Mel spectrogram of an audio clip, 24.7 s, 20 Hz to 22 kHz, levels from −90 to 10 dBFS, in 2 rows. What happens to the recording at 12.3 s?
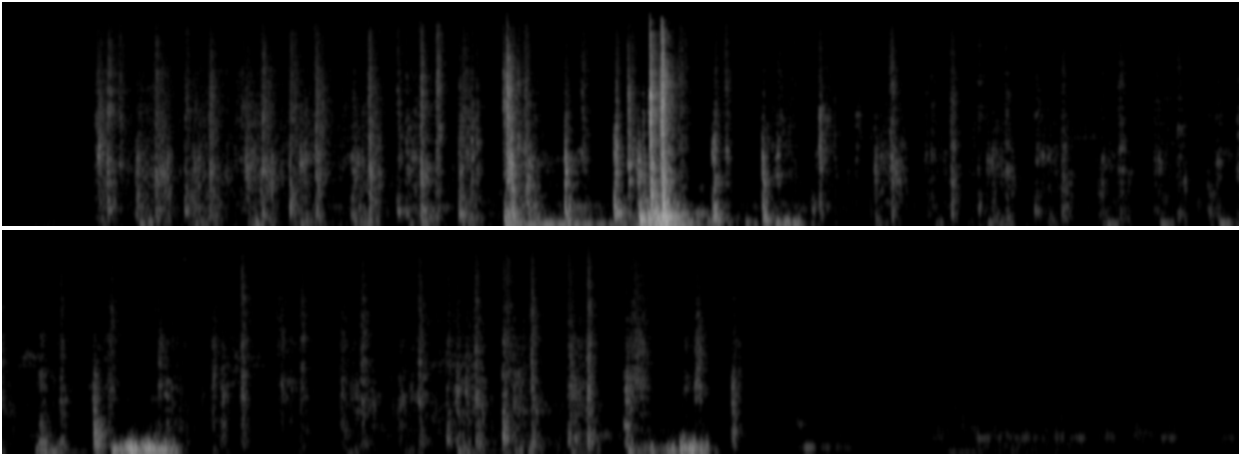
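At 12.3 s the sound is cut by the noise suppressor, inside a stretch from 7.3 to 13.27 s. The suppressor mistakes steady or fading parts for noise and pulls them down by up to about 16 dB, so the sound sinks and its decay is cut short. This sits within the noise suppressor applied to sounds throughout, where a speech-tuned processor swings the level by around 15 dB and makes the audio pump and thin out.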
